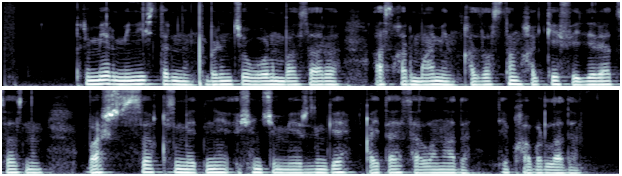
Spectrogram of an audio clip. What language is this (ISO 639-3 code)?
kaz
